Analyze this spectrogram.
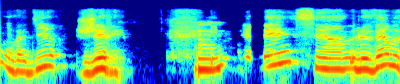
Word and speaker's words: gérer: Alors effectivement, d'habitude, le G en français, on va dire gué, mais là, si vous voulez, avec un E ici comme ceci, ça va se prononcer G.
